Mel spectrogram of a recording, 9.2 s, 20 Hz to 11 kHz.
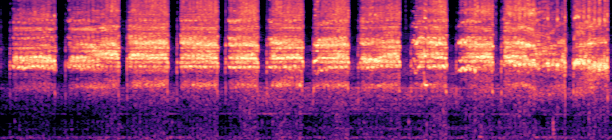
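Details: Peregrine falcon on its nest at feeding time, filmed by a live nest camera on 15 July 2021, with a small yellow bird brought as breakfast. Loud, harsh screeching calls repeat in a steady series, roughly one every 0.7 seconds.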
